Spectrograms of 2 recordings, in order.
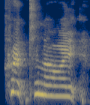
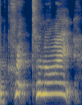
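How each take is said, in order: First: "Kryptonite" spelled out slowly; slow deliberate reading. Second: Said in the usual way. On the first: Shown as a demonstration. Reading the lock brand aloud, slow.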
